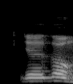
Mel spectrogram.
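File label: "jegung", Malay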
